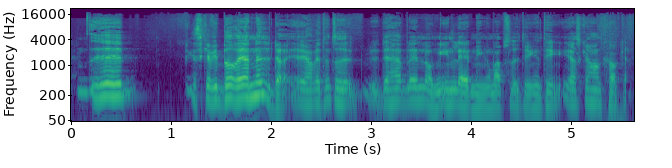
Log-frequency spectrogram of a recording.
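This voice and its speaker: A middle-aged man talks alone into a desk microphone for his podcast. His voice has a gravelly edge and a middling pitch. He rambles cheerfully, jokes at his own expense and keeps restarting his sentences. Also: darkish tone. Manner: rambling, self-deprecating, chatty with many restarts. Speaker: podcast host. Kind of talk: casual solo podcast monologue. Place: indoors at a desk. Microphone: desk microphone by a computer.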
